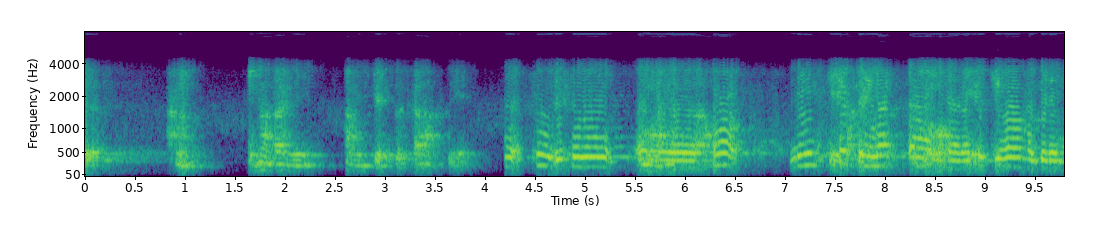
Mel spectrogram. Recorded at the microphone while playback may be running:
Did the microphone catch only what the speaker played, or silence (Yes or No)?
No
